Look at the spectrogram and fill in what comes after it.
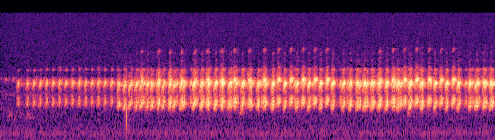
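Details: Tree frogs singing at night at a forest pond in north-east Italy in mid-April: dense chorus of rapid, harsh croaking pulses, several callers overlapping, building from a sparse start into a steady, loud rattle.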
